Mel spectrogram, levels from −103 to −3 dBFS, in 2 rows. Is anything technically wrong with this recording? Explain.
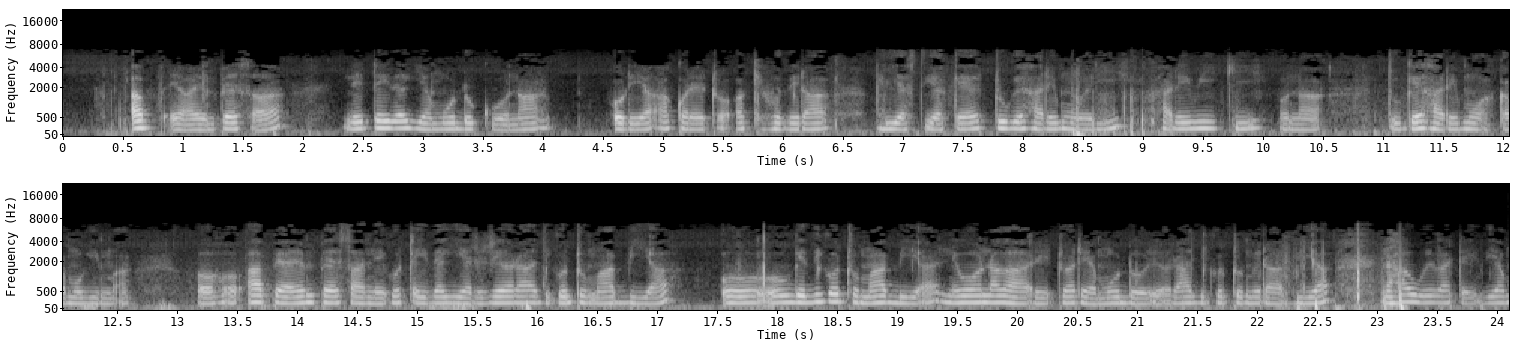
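Yes. Throughout the speech, nothing reaches above 7 kHz, and smeared, swirly artefacts overlap with a grainier, warbling layer. This is likely transcoding between lossy codecs, consistent with a low-rate MP3 re-encoded as Vorbis at a similar low rate. The second codec spends bits reproducing the first one's damage and adds its own. A spectrogram shows a hard ceiling at 7 kHz and patchy, flickering high bands.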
